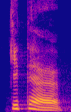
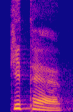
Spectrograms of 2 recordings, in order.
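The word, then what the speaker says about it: كتاب: rhythm of stressed syllables kitab kitab notice that the second syllable is stressed it's pronounced longer and louder while the first and final syllables are shortened kitab if you think about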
